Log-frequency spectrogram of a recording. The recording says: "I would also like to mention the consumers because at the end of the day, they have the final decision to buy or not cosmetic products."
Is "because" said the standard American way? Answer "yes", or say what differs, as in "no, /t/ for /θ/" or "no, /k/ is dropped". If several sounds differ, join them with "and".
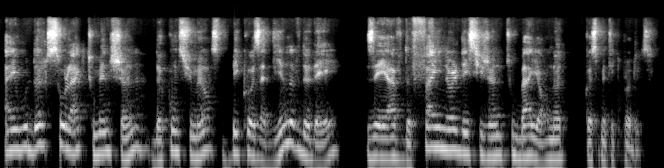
yes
